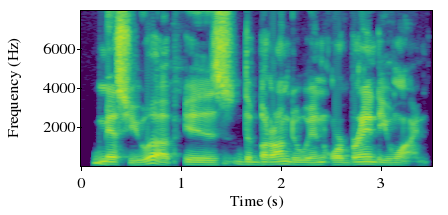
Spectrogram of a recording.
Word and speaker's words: Baranduin: you up is the baranduin or brandywine brandywine is not a translation of baranduin it is a like lazy mispronunciation of baranduin uh i believe baranduin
